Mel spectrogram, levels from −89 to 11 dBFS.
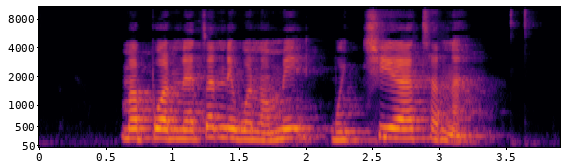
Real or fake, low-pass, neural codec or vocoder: fake; 9.9 kHz; codec, 24 kHz, 3.1 kbps, DualCodec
